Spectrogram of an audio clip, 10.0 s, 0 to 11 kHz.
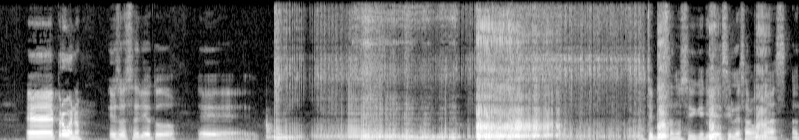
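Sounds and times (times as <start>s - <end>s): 
speech: 0.3s - 3.7s, 8.1s - 9.9s
person blowing raspberries with the mouth imitating a fart: 3.4s - 9.7s.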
